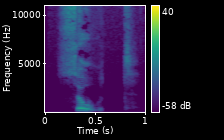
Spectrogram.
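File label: "sot", Swedish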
